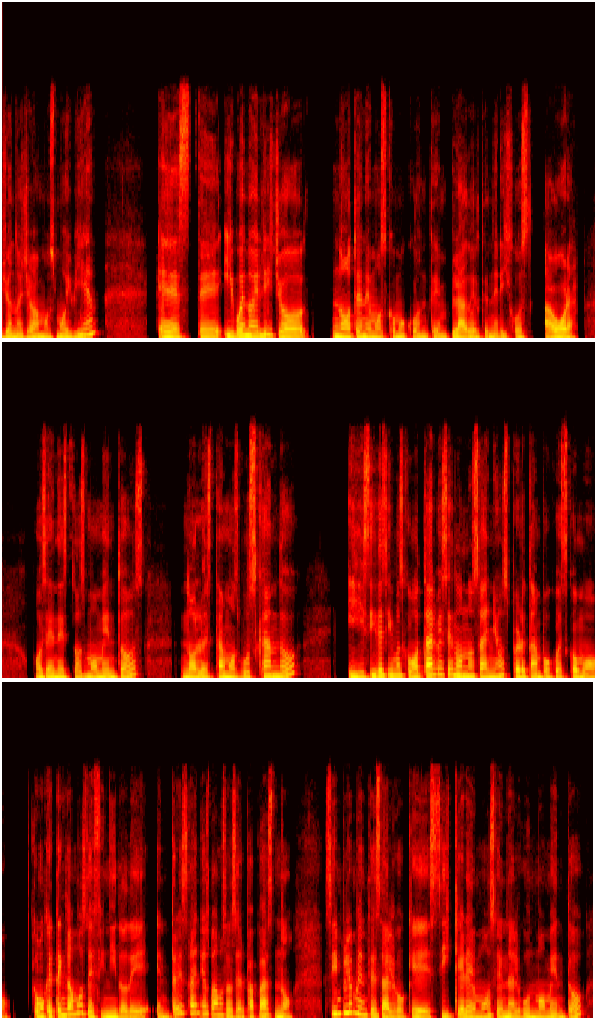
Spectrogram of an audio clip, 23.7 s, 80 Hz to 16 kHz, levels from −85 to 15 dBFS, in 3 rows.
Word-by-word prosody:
yo 165 - 0
nos 165 0 -1
llevamos 85 0 0
muy 105 -1 0
bien. 275 - -1 0.8
Este, 200 -2 0
y 245 -4 +1
bueno, 255 +1 +4
él 240 +2 +2
y 290 +1 -1
yo 195 -6 +2 0.4
no 200 -3 +3
tenemos 190 -2 -1
como 85 -2 -2
contemplado 155 - -1
el 95 - -3
tener 80 -2 -3
hijos 85 +2 -5 0.2
ahora. 175 +3 +3 0.6
O 180 - 0
sea, 180 0 +2
en 175 +1 +3
estos 180 +5 -2
momentos 190 - 0 0.5
no 190 -1 +2
lo 190 +1 +1
estamos 190 0 +1
buscando, 225 - 0 0.6
y 215 -3 +1
sí 245 +7 +1
decimos 255 0 +1
como 220 -2 +1
tal 260 +4 +5
vez 300 -2 -4
en 280 -2 0
unos 220 -2 +2
años, 205 +6 0
pero 175 -1 +2
tampoco 175 +1 -1
es 195 - -6
como 160 -6 0 0.3
como 210 0 +4
que 245 - +3
tengamos 270 +9 +1
definido 175 -6 +1
de 150 0 -2
en 185 +3 -4
3 360 - -3
años 370 - -1
vamos 275 -1 -1
a - - +1
ser 195 - -3
papás, 120 +6 +1
no. 165 -6 +1 0.4
Simplemente 340 -3 +1
es 250 - -3
algo 200 +1 +1
que 165 -6 +1
sí 220 +9 -4
queremos 200 - -1
en 180 -1 +2
algún 170 +3 0
momento, 190 - -1
195 Hz, 160 wpm, -21 LUFS, 170-230 Hz, 0.8 s, tal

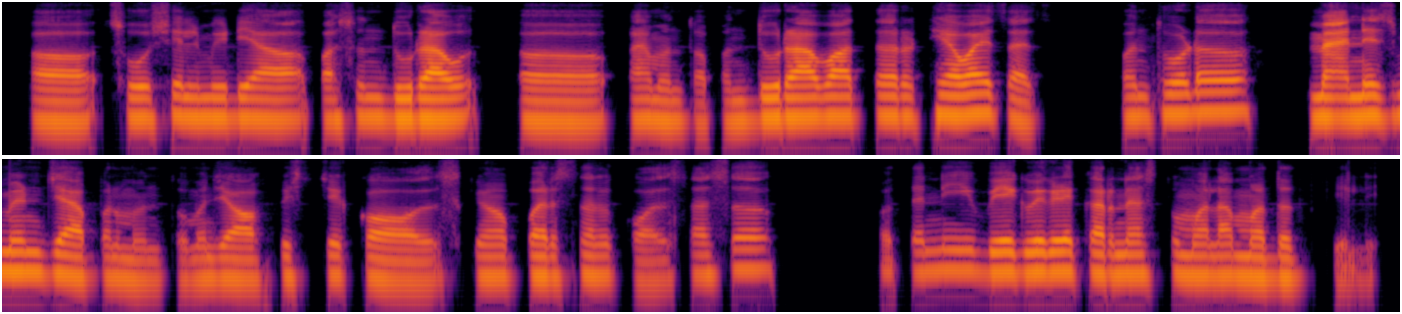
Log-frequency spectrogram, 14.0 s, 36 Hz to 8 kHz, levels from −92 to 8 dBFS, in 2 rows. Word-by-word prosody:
अ, 120 -1 +2 0.2
social 135 +1 -1
मीडियापासून 135 0 -1
दुराव 130 0 +5
अ, - - -8 0.8
काय 130 0 -2
म्हणतो 120 -2 -4
आपण 120 +2 -7
दुरावा 135 +2 +5
तर 145 -1 +1
ठेवायचाच 145 -5 +3 0.4
पण 140 0 -4
थोडं 165 +2 +2 0.4
मॅनेजमेंट 145 +2 +4
जे 145 - +2
आपण 125 -1 0
म्हणतो. 110 -1 -7
म्हणजे 120 +1 -4
ऑफिसचे 120 +3 -3
कॉल्स 110 -3 -1
किंवा 125 -1 -2
पर्सनल 130 0 -2
कॉल्स 110 +2 -8
असं 165 +5 -4 0.6
त्यांनी 155 - -5
वेगवेगळे 150 0 +3
करण्यास 140 -1 0
तुम्हाला 130 -1 -1
मदत 125 -1 0 0.2
केली. - - -13
135 Hz, 130 wpm, -24 LUFS, 125-145 Hz, 0.8 s, दुराव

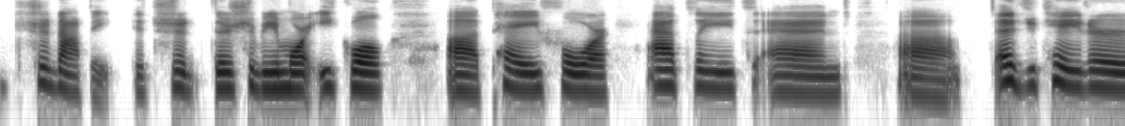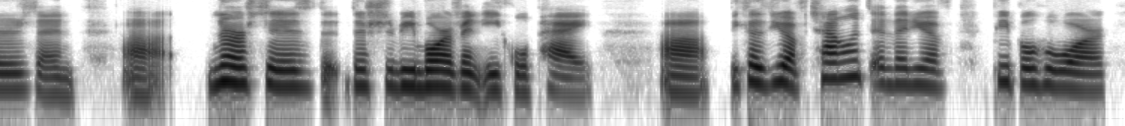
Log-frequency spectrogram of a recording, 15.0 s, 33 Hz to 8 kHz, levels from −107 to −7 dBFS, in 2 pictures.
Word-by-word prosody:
should 215 -3 -6
not 160 -5 -1
be. - - -17
It 150 -1 -15
should 175 -4 -7
there 175 0 0
should 190 +2 -8
be 175 0 +1
more 170 0 +3
equal, 175 -2 +2 0.4
uh, 155 -2 +2
pay 170 -5 -1
for 160 -3 0 0.3
athletes 185 -3 -1
and, 145 -2 -4 0.4
uh, 130 -3 -3 0.3
educators 185 -6 0
and, 140 -4 -6 0.3
uh, - - -3 0.3
nurses, 205 -4 +4
th - - -7
there 195 -2 -1
should 190 0 -6
be 190 0 +4
more 190 +1 +9
of 180 - 0
an 170 -3 +2
equal 155 -1 -3
pay, 140 -5 0 0.5
uh, 145 -2 +2 0.2
because 210 +1 +3
you 230 - +5
have 185 -5 +3
talent 270 +1 +3
and 210 - -5
then 205 -1 -2
you 205 - -1
have 185 -1 -4 0.3
people 210 -3 0
who 190 -2 +1
are 165 -2 +3
180 Hz, 165 wpm, -24 LUFS, 160-195 Hz, 0.5 s, more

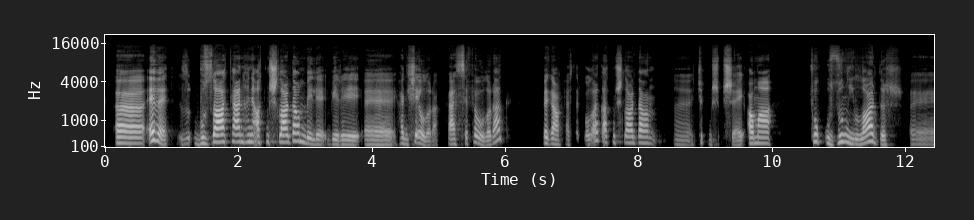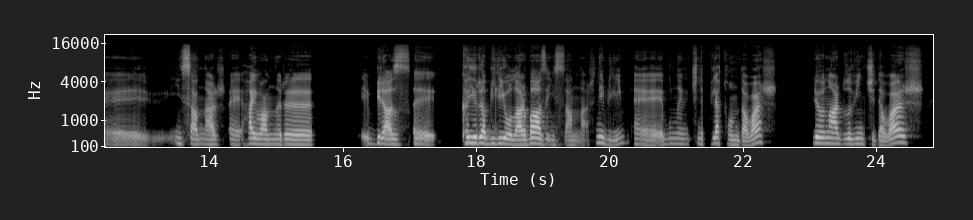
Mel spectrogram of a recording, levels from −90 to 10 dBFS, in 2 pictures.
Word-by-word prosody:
Aaa, 200 -1 +6
evet 280 - +6
z 175 +3 -15
bu 190 +3 -3
zaten, 245 +4 +7
hani 245 0 -2
60'lardan 240 +2 +4
beli 170 -4 -4
beri, 155 -2 -2
eee, 75 -1 -4
hani, 195 -3 -6
şey, - - -1
olarak 140 -1 -5
felsefe 170 +6 -3
olarak, 150 - -4 0.5
vegan 185 -5 +1
felsefe 155 0 -21
olarak 160 - -5
60'lardan, 215 -2 -2 0.3
ııı, 150 -3 -18
çıkmış - - -11
bir - - -10
şey. 70 - -1
Ama 195 0 +3 0.6
çok 250 -1 -3
uzun 220 - -3
yıllardır, 170 -4 -1
eee, 80 - -11 0.3
insanlar, 175 -4 -3
eee, 165 -2 -8
hayvanları, 170 -3 0 0.8
ııı, 180 - -9
biraz, 175 -5 +1
eee, 465 -2 -3 0.4
kayırabiliyorlar 190 -6 +3
bazı 190 -4 +5
insanlar. 75 - -11
Ne 215 -4 -3
bileyim, 170 +10 -13
eee, 75 -4 -6
bunların 185 0 -13
içinde 185 +2 -11
Platon 175 -5 -6
da 140 - -2
var, 225 +7 0 0.5
Leonardo 195 -4 +3
da 180 - -2
Vinci 175 -3 -8
de - - -4
var, 225 +2 +1
185 Hz, 120 wpm, -23 LUFS, 160-210 Hz, 0.8 s, zaten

